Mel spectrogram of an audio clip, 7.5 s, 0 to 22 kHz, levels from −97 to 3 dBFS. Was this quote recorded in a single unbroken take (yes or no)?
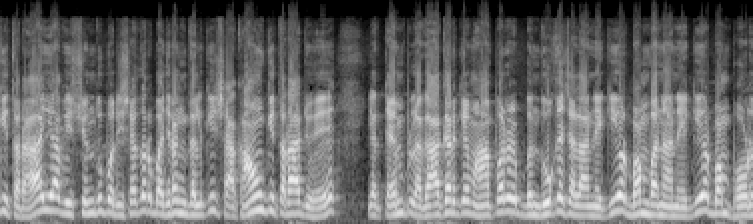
yes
